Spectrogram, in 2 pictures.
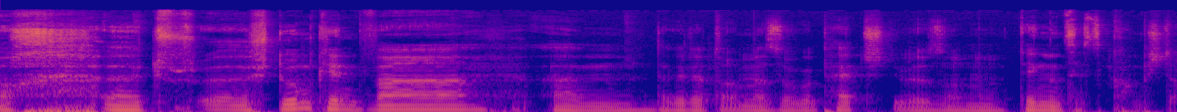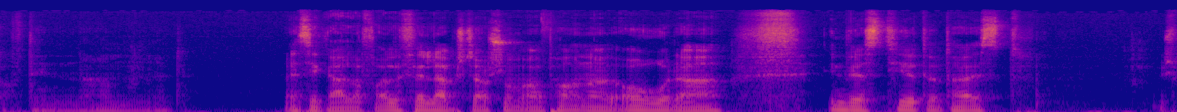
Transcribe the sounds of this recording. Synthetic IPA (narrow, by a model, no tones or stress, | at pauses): dɔχʔɛːʔɛːʃtʊɐmkʰɪntv̥aːɐʔɛːmd̥aːvɪɐt̚d̥atd̥ɔ̰χʔɪ̰mɐzoːɡəpʰɛt͡ʃtʔy̰ːbɐ̰zoːnəd̥ɪŋəʊnzjɛt͡skʰɔməɪçd̥ɔaʊfd̥eːnːaːmən̩nɛt | aseɡaːlaʊfʔaləfɛləhaːbɪçd̥aːʃoːnma̰ːlnpʰaːɐhʊndɐtʔɔ̰ʏʁodaːʔɪnvɛstʰiːɐt̚d̥athaɪstʔɪç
